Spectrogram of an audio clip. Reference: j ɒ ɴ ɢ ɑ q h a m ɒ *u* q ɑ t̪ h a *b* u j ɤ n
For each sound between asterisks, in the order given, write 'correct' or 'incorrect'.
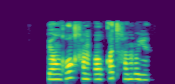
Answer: incorrect, incorrect

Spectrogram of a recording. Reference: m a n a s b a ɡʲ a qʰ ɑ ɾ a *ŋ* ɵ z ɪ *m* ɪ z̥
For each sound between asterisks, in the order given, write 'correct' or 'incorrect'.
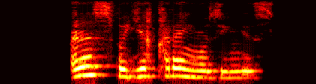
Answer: correct, incorrect

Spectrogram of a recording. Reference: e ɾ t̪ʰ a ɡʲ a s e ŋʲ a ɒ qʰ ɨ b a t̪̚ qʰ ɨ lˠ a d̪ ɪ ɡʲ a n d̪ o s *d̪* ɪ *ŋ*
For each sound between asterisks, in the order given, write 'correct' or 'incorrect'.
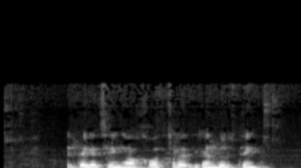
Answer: incorrect, correct

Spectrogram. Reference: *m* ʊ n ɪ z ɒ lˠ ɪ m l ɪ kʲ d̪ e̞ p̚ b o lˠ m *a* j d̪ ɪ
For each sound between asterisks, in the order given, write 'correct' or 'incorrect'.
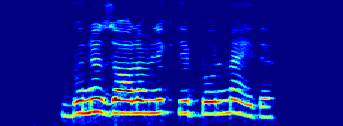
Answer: incorrect, correct

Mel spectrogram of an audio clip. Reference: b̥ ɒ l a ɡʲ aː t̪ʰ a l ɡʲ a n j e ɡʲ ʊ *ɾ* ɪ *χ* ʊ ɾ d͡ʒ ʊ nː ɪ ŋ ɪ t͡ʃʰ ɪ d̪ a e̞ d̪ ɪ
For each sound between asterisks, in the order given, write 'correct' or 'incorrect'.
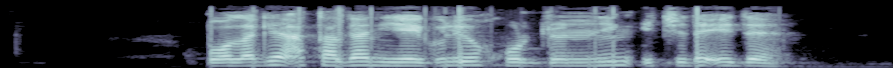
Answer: incorrect, correct

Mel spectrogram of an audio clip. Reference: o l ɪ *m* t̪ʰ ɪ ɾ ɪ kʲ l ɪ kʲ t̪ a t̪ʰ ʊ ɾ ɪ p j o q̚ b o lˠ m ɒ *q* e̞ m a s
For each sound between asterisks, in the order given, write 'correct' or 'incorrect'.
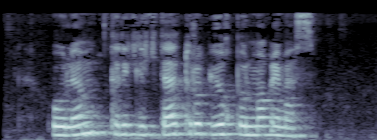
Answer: correct, correct

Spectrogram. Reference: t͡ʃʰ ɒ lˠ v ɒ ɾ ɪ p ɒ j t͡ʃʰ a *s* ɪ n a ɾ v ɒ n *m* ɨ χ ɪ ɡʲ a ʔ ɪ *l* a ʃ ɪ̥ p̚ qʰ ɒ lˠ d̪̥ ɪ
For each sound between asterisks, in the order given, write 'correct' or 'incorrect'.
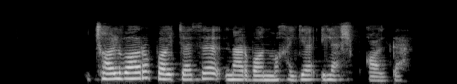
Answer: correct, correct, correct

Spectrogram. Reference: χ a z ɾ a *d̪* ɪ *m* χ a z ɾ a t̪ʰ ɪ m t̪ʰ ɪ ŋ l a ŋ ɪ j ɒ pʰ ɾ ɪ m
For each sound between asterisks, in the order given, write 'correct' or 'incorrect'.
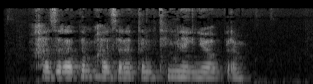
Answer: incorrect, correct

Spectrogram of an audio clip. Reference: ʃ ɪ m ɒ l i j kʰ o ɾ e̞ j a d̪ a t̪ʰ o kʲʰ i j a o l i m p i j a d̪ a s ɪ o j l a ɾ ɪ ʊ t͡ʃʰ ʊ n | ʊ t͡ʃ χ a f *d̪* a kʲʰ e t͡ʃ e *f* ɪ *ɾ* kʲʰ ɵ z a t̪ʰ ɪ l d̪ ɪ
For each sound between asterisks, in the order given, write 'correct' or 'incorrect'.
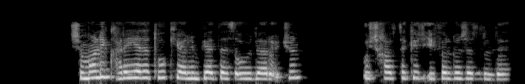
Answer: incorrect, correct, correct

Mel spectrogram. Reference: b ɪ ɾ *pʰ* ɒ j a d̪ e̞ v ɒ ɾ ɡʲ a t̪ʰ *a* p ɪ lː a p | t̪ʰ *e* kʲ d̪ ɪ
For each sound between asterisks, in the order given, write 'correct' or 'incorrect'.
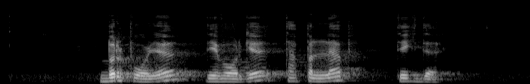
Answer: correct, correct, correct

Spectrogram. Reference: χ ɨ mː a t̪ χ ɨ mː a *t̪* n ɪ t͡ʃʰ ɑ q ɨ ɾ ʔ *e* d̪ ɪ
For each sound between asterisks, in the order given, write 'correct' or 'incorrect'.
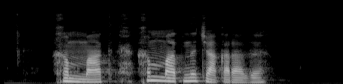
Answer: correct, incorrect

